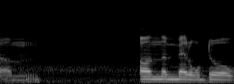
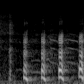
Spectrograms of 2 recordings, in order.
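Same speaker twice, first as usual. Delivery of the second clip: booming orc laugh; 8 dB louder than usual. Acted.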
